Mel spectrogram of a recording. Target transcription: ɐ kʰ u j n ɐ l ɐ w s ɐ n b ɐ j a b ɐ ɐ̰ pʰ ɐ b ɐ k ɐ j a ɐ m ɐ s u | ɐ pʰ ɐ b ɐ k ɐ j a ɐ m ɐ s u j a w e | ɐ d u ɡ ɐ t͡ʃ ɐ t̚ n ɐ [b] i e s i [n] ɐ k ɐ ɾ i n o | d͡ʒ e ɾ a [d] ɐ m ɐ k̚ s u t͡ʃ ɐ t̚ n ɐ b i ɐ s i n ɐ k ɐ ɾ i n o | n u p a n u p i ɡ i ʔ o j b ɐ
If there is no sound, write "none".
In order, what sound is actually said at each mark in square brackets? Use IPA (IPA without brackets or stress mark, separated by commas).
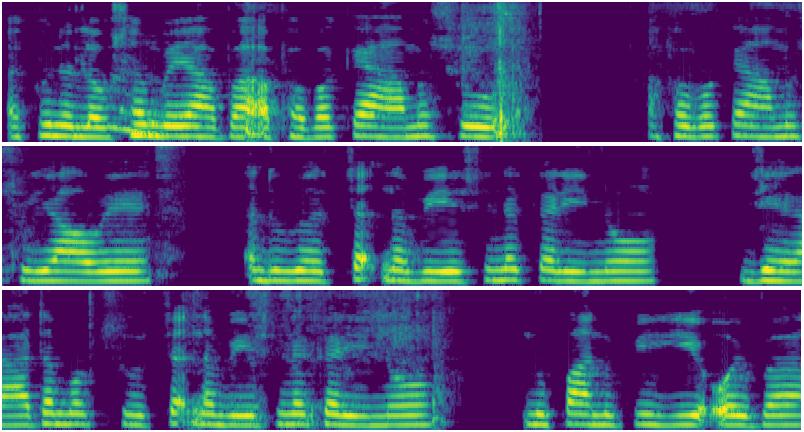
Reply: b, n, d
